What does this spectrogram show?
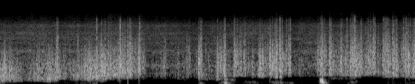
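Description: Mumbai suburban local train running between stations, heard as a rushing noise of wind on the microphone with many sharp clicks and crackles and a few low thumps.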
